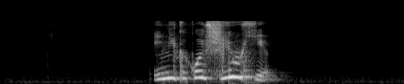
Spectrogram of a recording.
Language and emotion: Russian, angry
